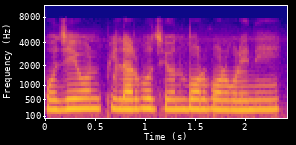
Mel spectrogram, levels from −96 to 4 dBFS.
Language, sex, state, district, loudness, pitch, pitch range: Chakma, female, Tripura, Unakoti, -14 LUFS, 250 Hz, 245-260 Hz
